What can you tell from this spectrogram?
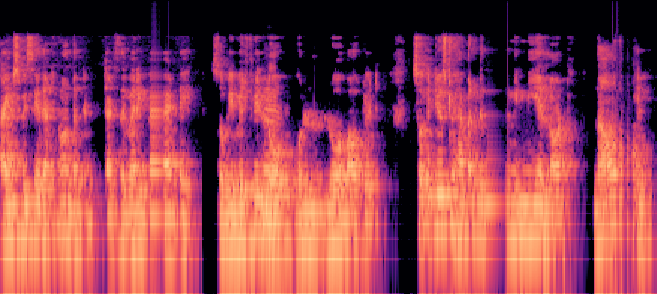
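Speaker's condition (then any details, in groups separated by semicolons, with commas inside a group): Stuttering; childhood onset, talked little while growing up, stopped avoiding stuttering in last 18-20 months; full acceptance of stuttering, public speaker, better at articulating views with more speaking exposure; variable, some situations without stuttering, stutters a lot in some social settings; repeated sounds, blocks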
